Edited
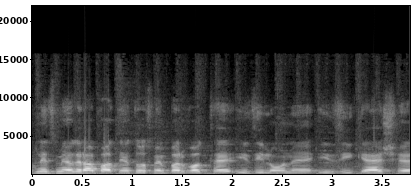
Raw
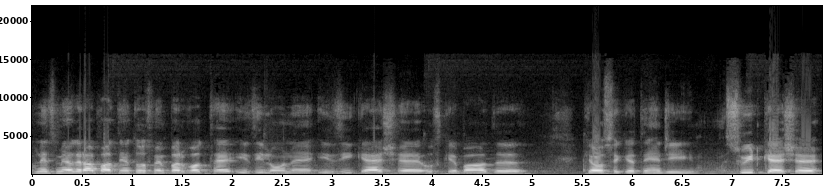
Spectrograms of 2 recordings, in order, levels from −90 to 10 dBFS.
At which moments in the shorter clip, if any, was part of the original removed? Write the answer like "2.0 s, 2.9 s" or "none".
none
